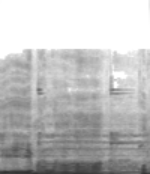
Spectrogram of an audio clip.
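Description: Thai luk thung song: a singer holding a long sung line over band accompaniment, with a steady bass underneath.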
